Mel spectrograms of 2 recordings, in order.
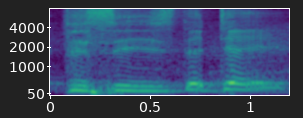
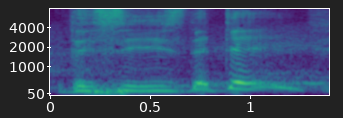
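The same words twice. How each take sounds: The two takes are said the same way.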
